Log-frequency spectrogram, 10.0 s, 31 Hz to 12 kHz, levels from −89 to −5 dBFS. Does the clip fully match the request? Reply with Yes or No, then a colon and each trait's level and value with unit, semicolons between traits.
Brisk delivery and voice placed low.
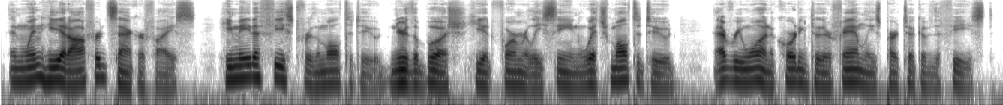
No: average, 190 wpm; low, 105 Hz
